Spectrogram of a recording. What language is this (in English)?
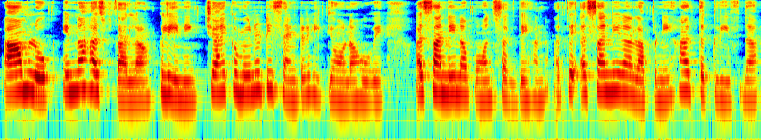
Punjabi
